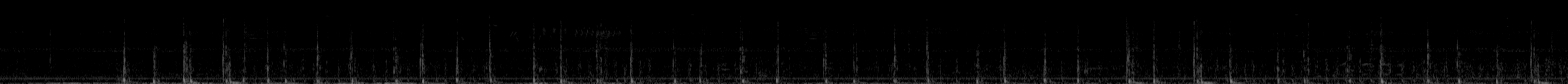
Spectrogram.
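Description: Steed hooves clip-clop in steady, evenly spaced beats through The Elder Scrolls Online, sharp and close over a constant low hum of ambient game sound, with no voices.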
